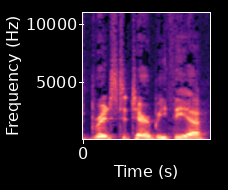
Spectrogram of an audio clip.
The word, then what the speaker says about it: Terabithia: The last two movies coming out this year, under the Disney label anyway, are Bridge to Terabithia. Did I pronounce that right? – That's not shocking. It's Bridge to Terabithia from our friends at Walden Media, who also made Chronicles of Narnia.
